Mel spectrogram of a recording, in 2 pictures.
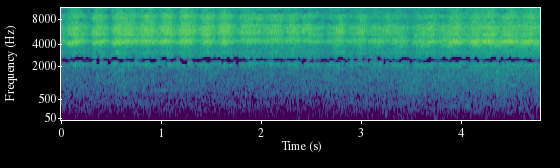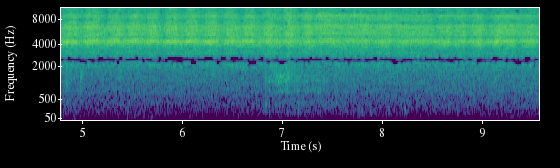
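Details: Summer cicada song at Tenuta Zimarino from the shade of a mulberry pergola: a loud, sizzling high buzz with rhythmic pulsing that swells after four seconds, plus a short faint squeaky call near seven seconds.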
